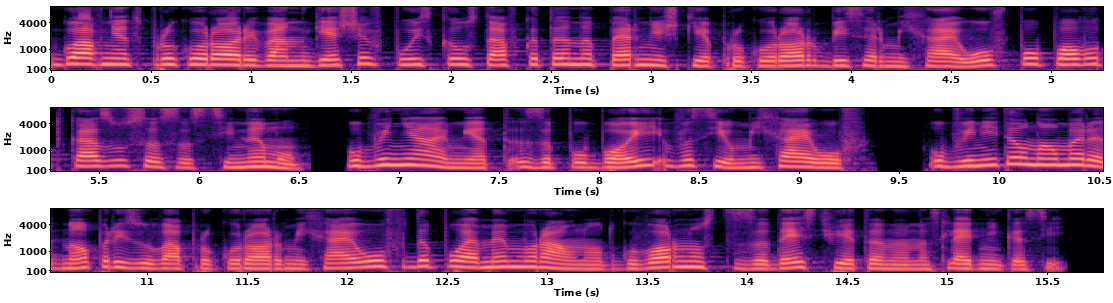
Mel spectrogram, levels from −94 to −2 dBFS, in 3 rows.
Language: Bulgarian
